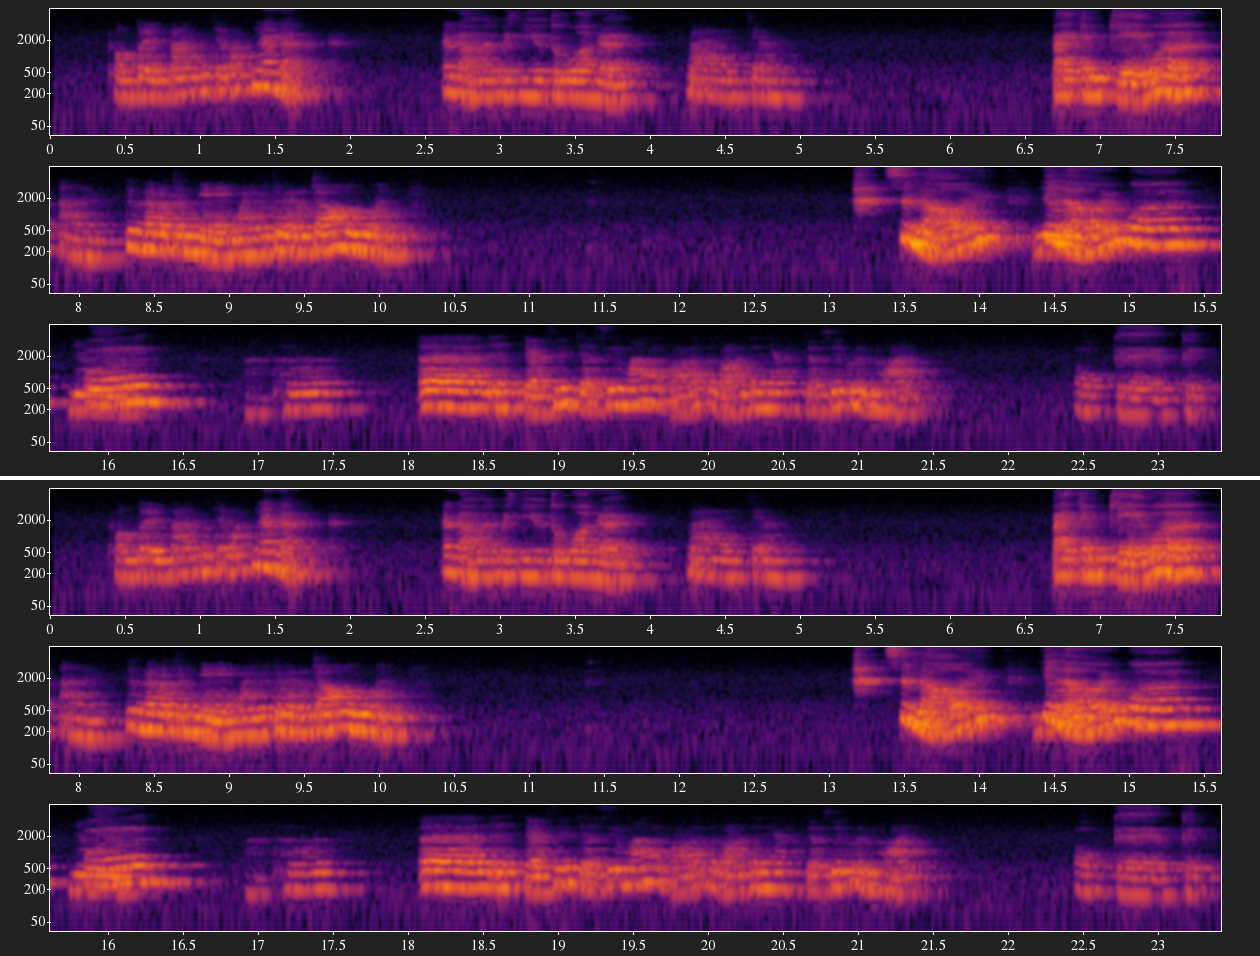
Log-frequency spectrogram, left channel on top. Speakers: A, on the left; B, on the right.
A: còn tiền tao thì nó trả lắt nhắt
B: nó nợ nó nợ bao nhiêu tôi quên rồi
A: ba trăm
B: ba trăm
A: tiền
B: triệu hả
A: à, chung là ba trăm ngàn mày ba trăm ngàn tao chó luôn rồi
B: xin lỗi
A: vui
B: xin lỗi quên
A: vui
B: quên
A: à, thôi thôi, ê, ê, ê, ê, chờ xíu chờ xíu má tao gọi đó tao gọi lại cho nha chờ xíu có điện thoại
B: ok ok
